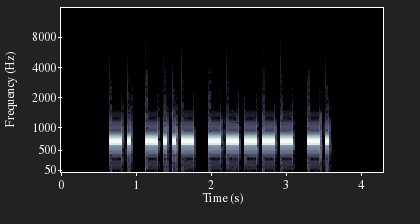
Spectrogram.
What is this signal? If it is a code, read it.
Morse code, heard as a keyed tone, about 20 wpm, 700 Hz. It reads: NX0N
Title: USA Call Signs - 4 Characters - Repeated 2x - 20wpm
